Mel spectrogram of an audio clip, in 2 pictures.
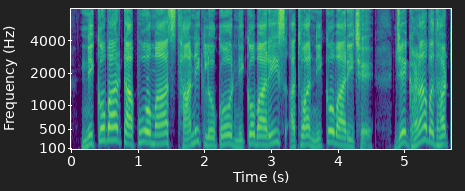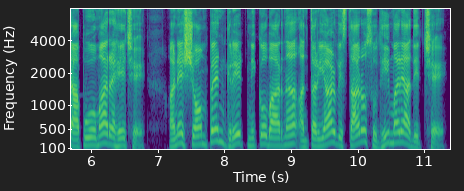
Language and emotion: Gujarati, neutral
